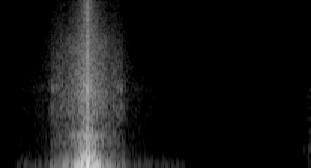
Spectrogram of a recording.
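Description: A single whoosh sound effect for a logo animation, swelling and dying away within about half a second, with a low thud at its peak.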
